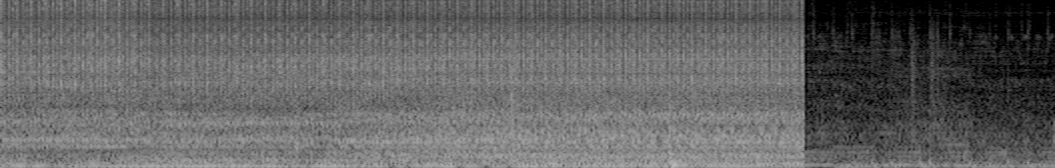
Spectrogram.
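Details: Mazda Miata after new thermostat, fuel pump, fresh gasoline, new radiator and hoses with new coolant: steady even idle about eight seconds with fast regular beat, no misses, then cuts off; engine running cleanly after first restart.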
